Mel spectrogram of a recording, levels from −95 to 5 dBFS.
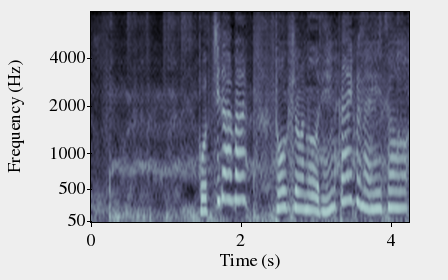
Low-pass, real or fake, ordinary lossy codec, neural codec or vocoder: none; fake; none; codec, 16 kHz, 1 kbps, FreqCodec, larger model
